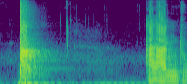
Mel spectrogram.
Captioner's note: clap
